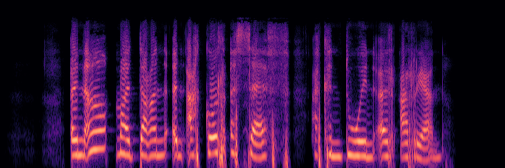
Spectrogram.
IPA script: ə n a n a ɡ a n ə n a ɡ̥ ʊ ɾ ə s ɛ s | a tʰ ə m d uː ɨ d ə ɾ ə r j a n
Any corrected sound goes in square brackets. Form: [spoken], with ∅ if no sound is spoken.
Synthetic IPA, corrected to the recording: ə n a [m] a [d] a n ə n a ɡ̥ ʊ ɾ ə s ɛ [f] | a [kʰ] ə [n] d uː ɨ [n] ə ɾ [a] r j a n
